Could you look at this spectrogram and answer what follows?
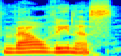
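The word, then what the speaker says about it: Val Venis: he was featured AS Val Venus I cannot Women Are from Venus it rhymes with penis I know but women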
